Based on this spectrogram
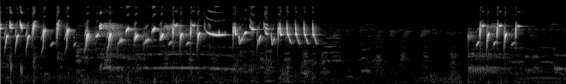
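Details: Lively European goldfinch phrase of high tinkling and slurred whistled notes lasting about three seconds, followed by silence and a short burst of twittering.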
